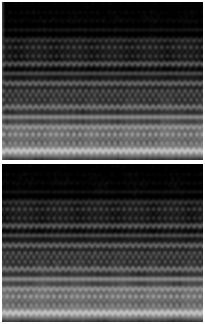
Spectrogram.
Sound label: bell high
